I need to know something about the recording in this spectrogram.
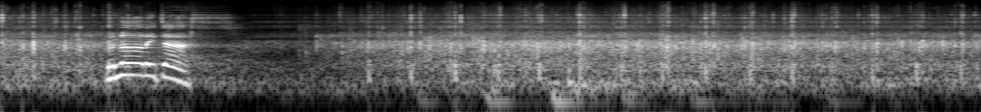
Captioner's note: audience applauding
